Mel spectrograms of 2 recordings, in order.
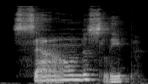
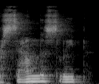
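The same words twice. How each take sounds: First: "Sound asleep" said slowly, SOUND held long; drawn-out emphasis. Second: Said in the usual way. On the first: Real, not acted. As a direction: SOUND stretched long and slow, higher. Repeats phrase, drawn out for emphasis.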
